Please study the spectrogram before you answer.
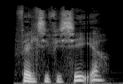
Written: falsificere

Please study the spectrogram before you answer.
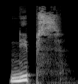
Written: nipset

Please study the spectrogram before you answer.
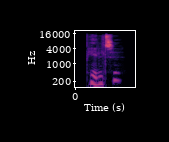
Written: pels

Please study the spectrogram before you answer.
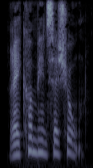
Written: REKOMPENSATION

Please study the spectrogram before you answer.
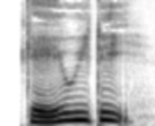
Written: GAVEIDEER

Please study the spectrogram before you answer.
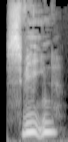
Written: svin

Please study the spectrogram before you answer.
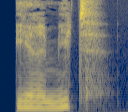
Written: Eremits

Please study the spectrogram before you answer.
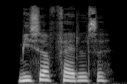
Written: misopfattelse

